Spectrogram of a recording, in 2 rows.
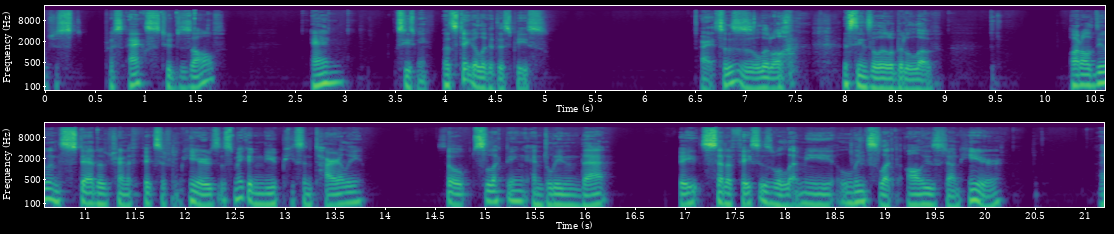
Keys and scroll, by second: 9.3 3, 11.7 x, 18.5 i, 20.3 x.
